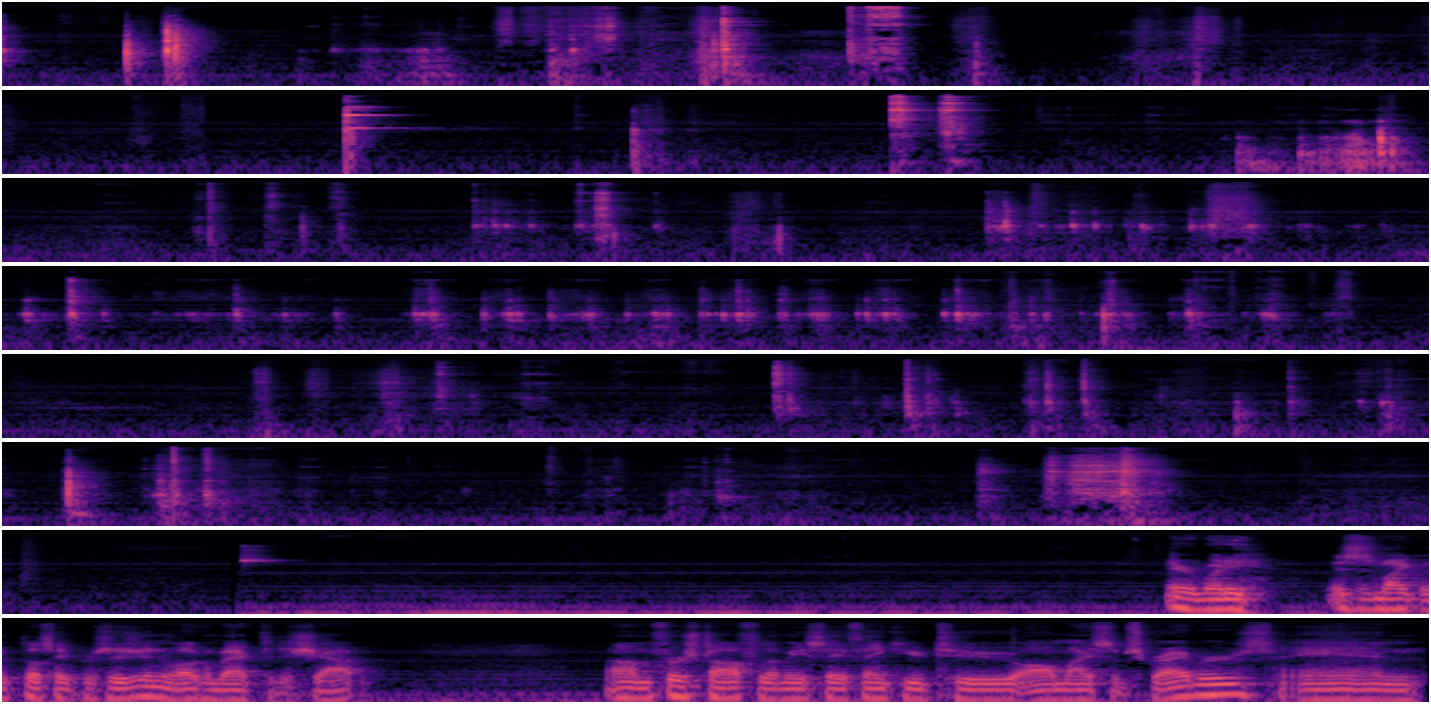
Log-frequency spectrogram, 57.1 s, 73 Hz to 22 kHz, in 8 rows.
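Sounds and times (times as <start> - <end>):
grinder wheel tap ringing: 44.0 - 44.4.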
